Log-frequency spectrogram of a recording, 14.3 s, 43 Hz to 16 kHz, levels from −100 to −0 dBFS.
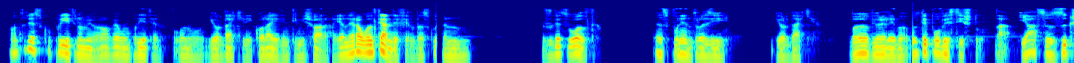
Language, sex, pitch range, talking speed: Romanian, male, 95-150 Hz, 155 wpm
